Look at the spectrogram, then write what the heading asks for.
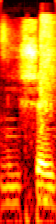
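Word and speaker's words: Nechez: them early of course we gotta call out nishay sweets that is spelled n e c h e z sweets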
